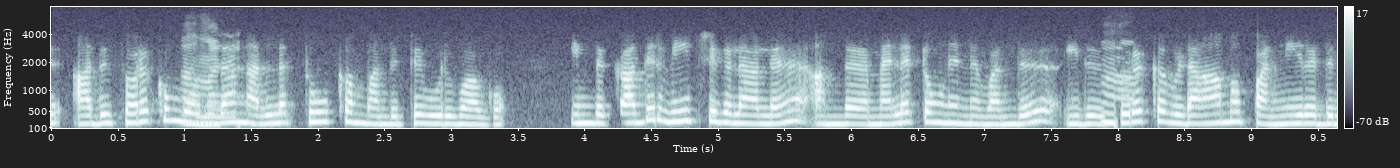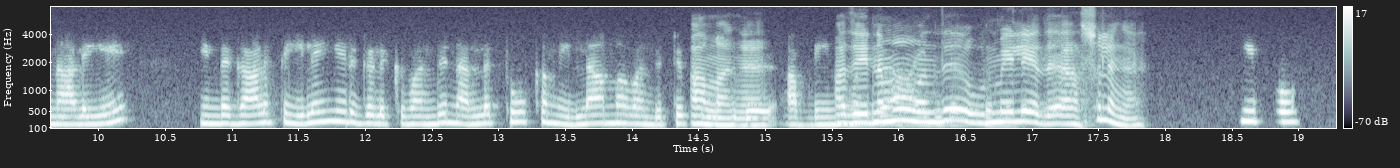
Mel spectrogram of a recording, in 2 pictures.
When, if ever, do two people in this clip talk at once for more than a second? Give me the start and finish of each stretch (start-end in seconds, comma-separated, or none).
15.6-17.0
